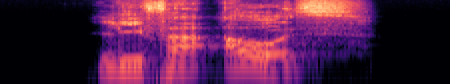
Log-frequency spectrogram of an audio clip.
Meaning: inflection of ausliefern: 1. first-person singular present 2. singular imperative
- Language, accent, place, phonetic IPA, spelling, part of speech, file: German, Germany, Berlin, [ˌliːfɐ ˈaʊ̯s], liefer aus, verb, De-liefer aus.ogg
